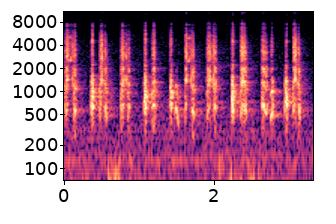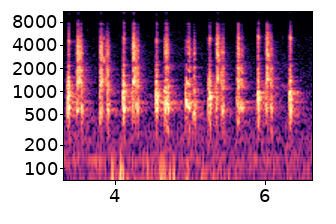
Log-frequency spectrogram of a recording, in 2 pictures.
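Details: A female chukar partridge, recorded as a hunting call, gives a fast, uneven run of harsh clucking chuck notes, several each second, with no other sounds standing out.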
